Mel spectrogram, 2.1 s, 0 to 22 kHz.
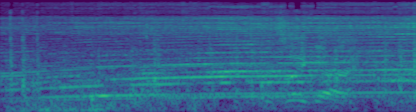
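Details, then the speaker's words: EGO Power+ T6 TR4204 42-inch 56V fully electric riding mower at highest drive speed: steady whine with several high tones from the drive motor over light deck shaking-type rattle owner isn't concerned by; normal motor whine. "It's like it's just lifting and a good portion of the noise is coming from the engine. That sound, that's engine sound."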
